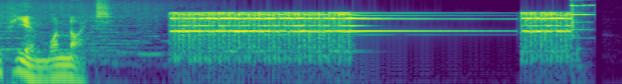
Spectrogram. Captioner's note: telephone ringing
